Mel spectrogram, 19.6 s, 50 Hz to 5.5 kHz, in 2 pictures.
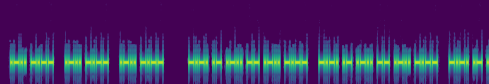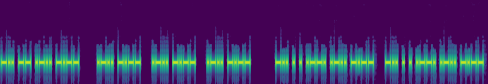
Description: Morse code, heard as a keyed tone, about 34 wpm, 600 Hz. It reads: LY LY LY CALMLY CALMLY CALMLY LY LY LY DEEPLY DEEPLY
